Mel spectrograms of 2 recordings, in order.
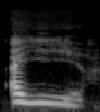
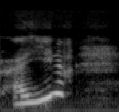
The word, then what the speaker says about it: haïr: Le verbe haïr contient un H aspiré. Le H muet n'est pas le H aspiré qui correspond à un léger bruit de souffle qui empêche l'effacement et par ce fait même la liaison entre les mots.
